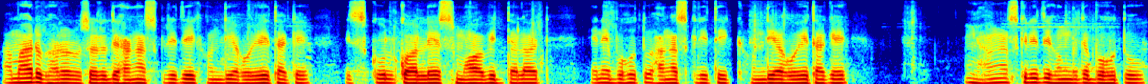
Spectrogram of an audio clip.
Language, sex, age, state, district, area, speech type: Assamese, male, 18-30, Assam, Barpeta, rural, spontaneous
